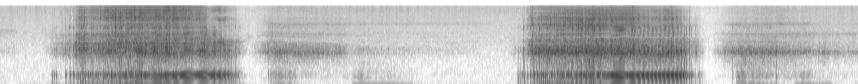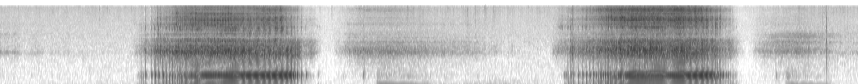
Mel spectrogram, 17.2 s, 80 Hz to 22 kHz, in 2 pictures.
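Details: Snoring: loud rattling snores on each breath in, with quieter breaths out between them, about 13 breaths a minute.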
